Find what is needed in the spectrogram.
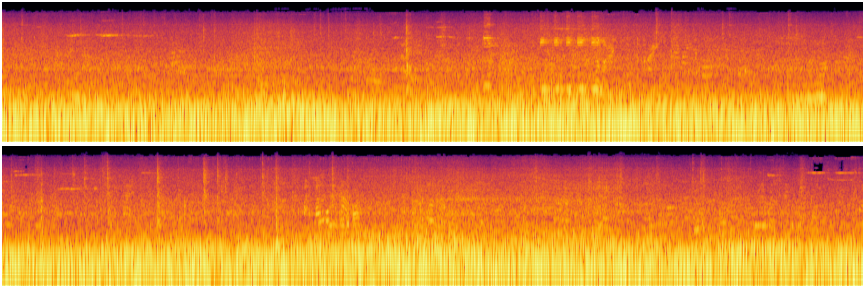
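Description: Roadside street traffic: a steady rumble of motorbike and car engines going by, under background voices, with a short beeping about eight seconds in.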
